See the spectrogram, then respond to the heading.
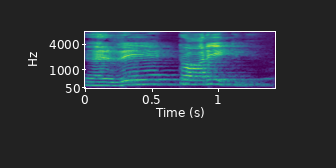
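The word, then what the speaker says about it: rhetoric: तो दोस्तों इसमें RH में जो है R के बाद H का उच्चारण नहीं करना है, क्या पढ़ना है, R को पढ़ना है, उसके बाद पढ़ना है, यानी राइम, रिद्म, रेटोरिक या रैप्सोडी।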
